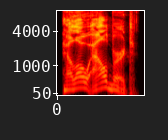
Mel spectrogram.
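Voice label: "hello", male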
